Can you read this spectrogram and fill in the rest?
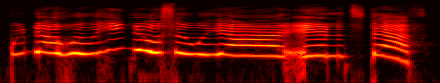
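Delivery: gushing fan bragging. Retold or imitated. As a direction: brag about being known like a thrilled fan. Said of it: "how he's like".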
